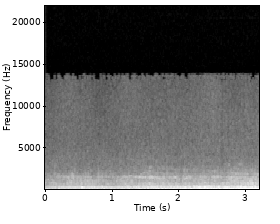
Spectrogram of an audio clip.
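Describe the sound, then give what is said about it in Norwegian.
A steady, low engine drone of the first airplane taxiing slowly, a couple of hundred metres away, growing gradually louder as it approaches, with a dense rumbling hum and no voices. “De er ikke langt unna nå, de er bare det første fly. Jeg ruller nå langsomt frem mot meg, bare et par hundre meter bort.”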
